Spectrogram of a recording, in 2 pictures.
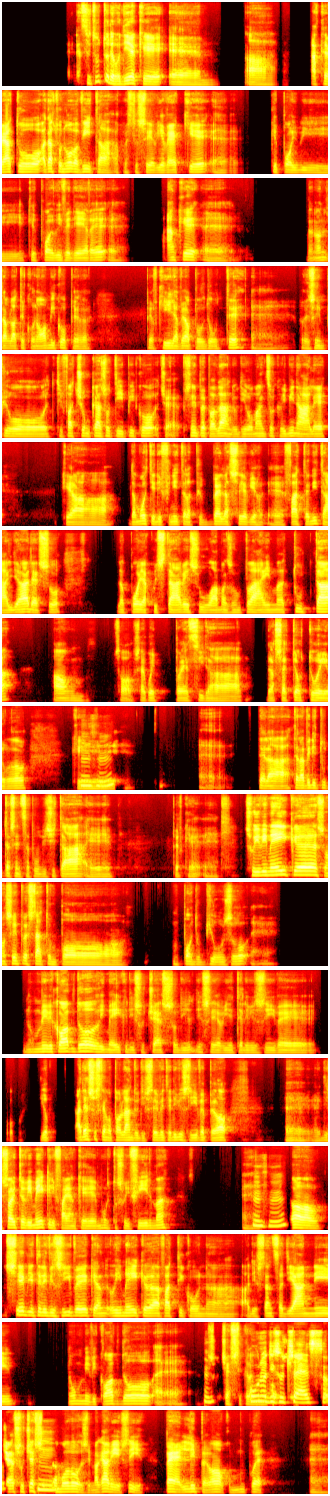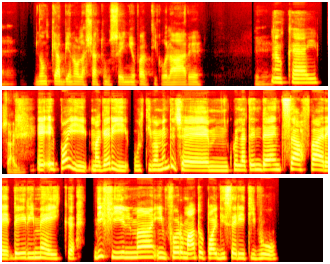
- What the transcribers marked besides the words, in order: "aveva" said as "avea"; "cioè" said as "ceh"; other background noise; teeth sucking; in English: "remake"; in English: "remake"; in English: "remake"; in English: "remake"; "Cioè" said as "ceh"; in English: "remake"
- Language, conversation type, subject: Italian, podcast, In che modo la nostalgia influisce su ciò che guardiamo, secondo te?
